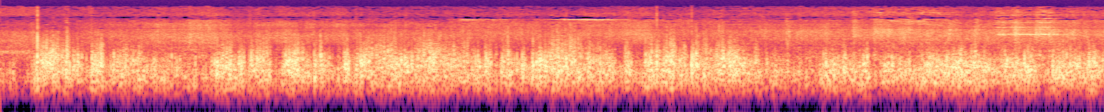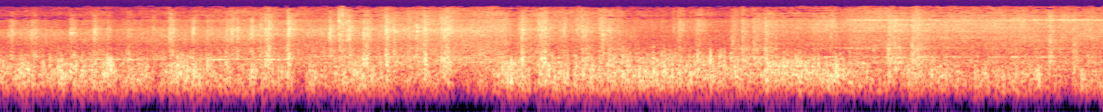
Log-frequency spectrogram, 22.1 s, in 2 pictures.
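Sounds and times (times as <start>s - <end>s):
train wheels clicking over rail joints: 8.4s - 20.6s.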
